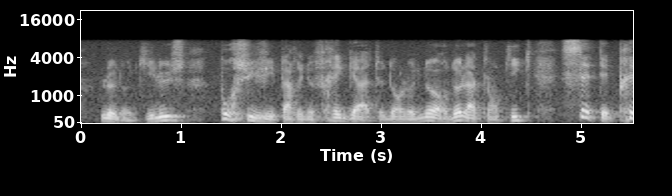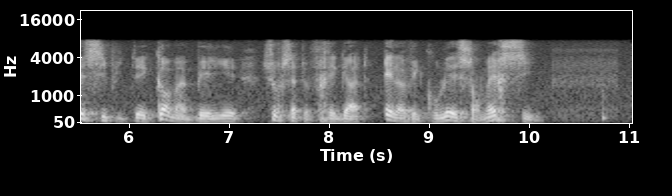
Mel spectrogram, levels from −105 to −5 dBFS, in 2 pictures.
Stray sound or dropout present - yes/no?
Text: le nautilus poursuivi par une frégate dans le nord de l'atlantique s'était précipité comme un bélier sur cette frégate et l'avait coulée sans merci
yes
